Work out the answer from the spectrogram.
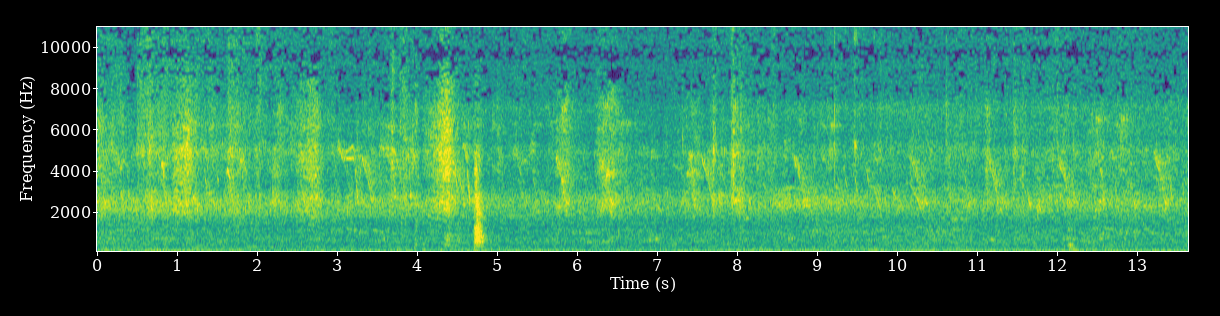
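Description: Faint bird chirping throughout, many quick falling chirps, with one short louder call a little under five seconds in.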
